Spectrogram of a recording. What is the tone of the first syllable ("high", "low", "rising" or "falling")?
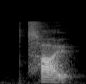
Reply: falling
